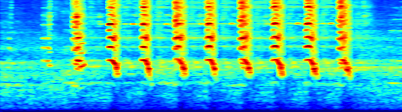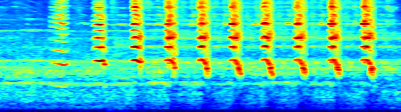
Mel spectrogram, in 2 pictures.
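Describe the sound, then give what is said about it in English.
A turkey box call made of purple heart wood with a cherry box yelps loudly in two rhythmic runs, about eight sharp raspy notes each, separated by a brief pause. Each yelp is bright and scratchy, with nobody talking. “And this is where is my go-to call on those windy days. You can get that loud yelp out of it.”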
